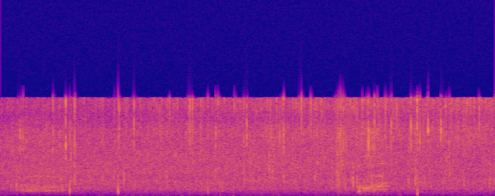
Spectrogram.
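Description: Heavy rain drumming steadily, with a few sharp taps of drops landing close to the microphone.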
